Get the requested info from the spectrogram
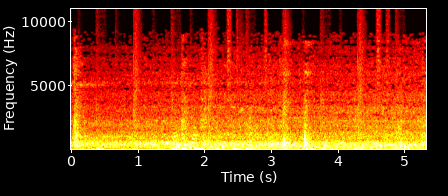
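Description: A local commuter train pulling into the station and rolling past close by: a steady rumble of wheels on rail with scattered sharp clicks from the wheels over the track.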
